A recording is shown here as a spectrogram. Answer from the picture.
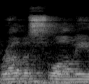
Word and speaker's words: Ramaswamy: It's Vivek like cake, and Ramaswamy like Ramaswamy.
